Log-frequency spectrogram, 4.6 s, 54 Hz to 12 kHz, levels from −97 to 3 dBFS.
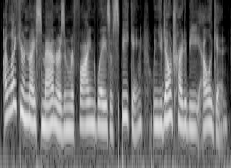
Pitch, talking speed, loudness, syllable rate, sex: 230 Hz, 220 wpm, -17 LUFS, 5.4 syllables/s, female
